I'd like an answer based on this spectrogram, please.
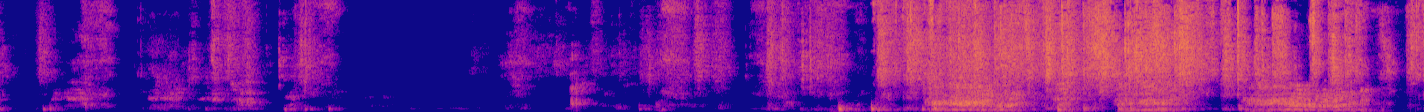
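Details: French bulldog puppy Ubi pestering an adult Jack Russell terrier that asserts leadership: soft scattered grumbles and yaps at first, swelling after four seconds into loud, continuous rough growling and snarling.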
